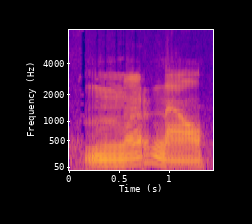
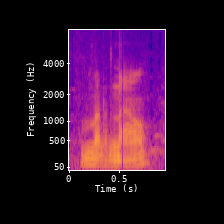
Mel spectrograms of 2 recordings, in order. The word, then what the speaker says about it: Murnau: How's the pronunciation? Murnau. Murnau.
